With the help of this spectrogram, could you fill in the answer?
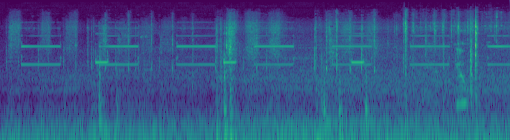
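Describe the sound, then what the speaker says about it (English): Car power windows whir down in several short motor bursts, with clicks and thumps between them inside the vehicle and faint background movement. "Let me roll down these windows for the dogs."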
